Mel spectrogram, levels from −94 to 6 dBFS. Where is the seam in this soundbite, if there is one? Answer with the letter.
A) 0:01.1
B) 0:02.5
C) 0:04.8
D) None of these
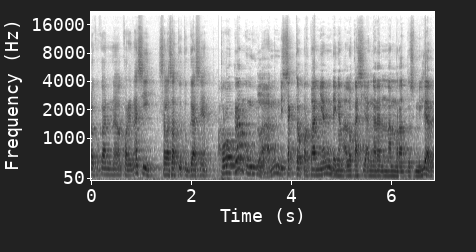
B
